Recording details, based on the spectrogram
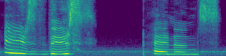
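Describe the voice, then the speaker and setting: A fervent old nun on the point of death in an audio drama. Her voice is very high and drags extremely slowly, anguished and penitent. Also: darkish tone, heavily acted. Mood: dying, anguished. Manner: slow, anguished delivery.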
